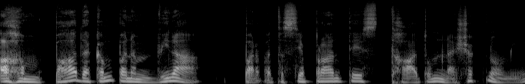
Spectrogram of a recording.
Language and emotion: Sanskrit, fearful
